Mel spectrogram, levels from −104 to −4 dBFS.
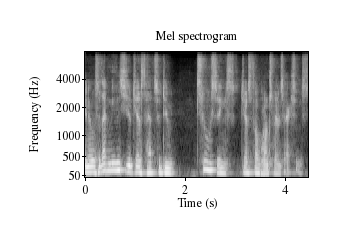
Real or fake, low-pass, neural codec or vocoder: fake; 7.2 kHz; codec, 44.1 kHz, 2.6 kbps, DAC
